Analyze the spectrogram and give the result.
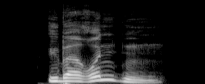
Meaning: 1. to lap (complete a whole lap more than another racer) 2. to exceed by a large margin, to have an uncatchable lead over
- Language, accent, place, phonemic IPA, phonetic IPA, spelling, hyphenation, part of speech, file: German, Germany, Berlin, /yːbəʁˈʁʊndən/, [ˌʔyː.bɐˈʁʊn.dn̩], überrunden, über‧run‧den, verb, De-überrunden.ogg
